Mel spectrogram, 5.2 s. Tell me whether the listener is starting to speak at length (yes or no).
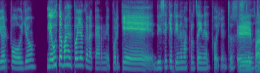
yes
